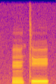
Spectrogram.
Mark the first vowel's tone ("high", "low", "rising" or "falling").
high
